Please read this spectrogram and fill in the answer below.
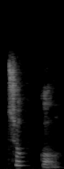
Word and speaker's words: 축구: When 기역 follows the final consonant 기역 that is pronounced 그, it is pronounced 끄 sound. 축구, 축구, 축구 경기 보러 가자.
